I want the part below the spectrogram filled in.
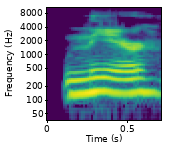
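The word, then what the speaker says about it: Nir: Well, Near N near is my friend.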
